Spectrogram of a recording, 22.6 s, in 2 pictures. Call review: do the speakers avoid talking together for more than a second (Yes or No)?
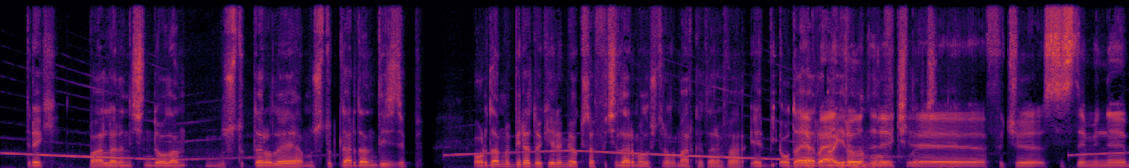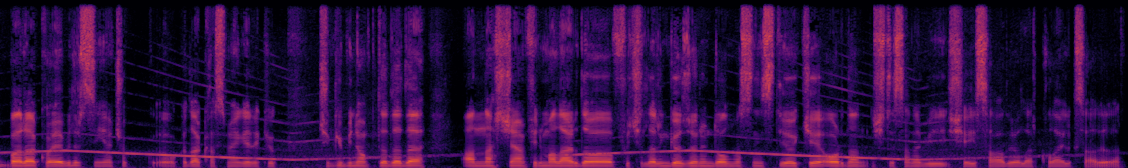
No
